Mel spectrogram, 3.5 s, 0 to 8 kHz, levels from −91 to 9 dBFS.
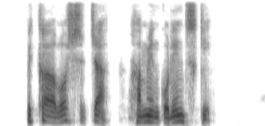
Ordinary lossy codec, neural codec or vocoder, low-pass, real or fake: MP3, 64 kbps; codec, 16 kHz in and 24 kHz out, 1.1 kbps, FireRedTTS-2 codec; 7.2 kHz; fake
